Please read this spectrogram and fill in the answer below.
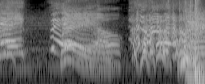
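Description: Several cartoon girls laughing together in quavering bursts that slide down in pitch. Music starts right at the end.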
